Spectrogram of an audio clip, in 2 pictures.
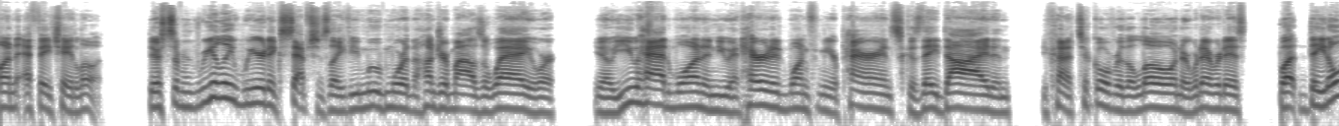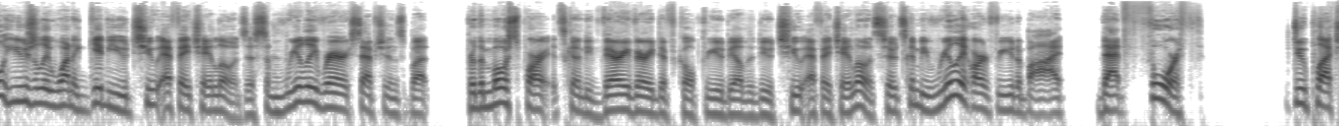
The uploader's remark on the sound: This was a live class recorded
